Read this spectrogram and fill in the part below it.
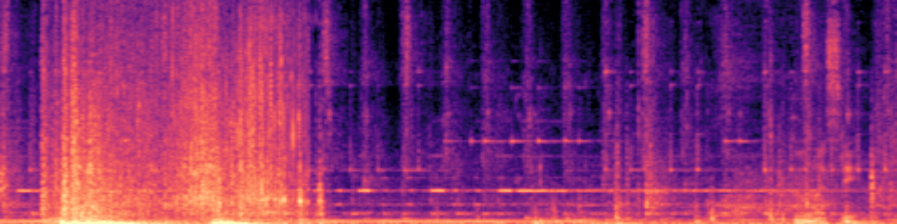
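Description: An explosion in Tomb Raider erupts as a loud crack and boom with a rumbling tail, followed by a smaller second blast, then quieter debris clinks and a steady hum for the remaining seconds.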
